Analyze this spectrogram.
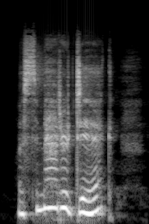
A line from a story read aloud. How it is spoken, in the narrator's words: Dorothy whispered into his ear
